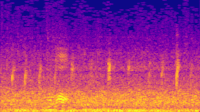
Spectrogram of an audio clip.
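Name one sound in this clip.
An osprey calls with short, high chirps.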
